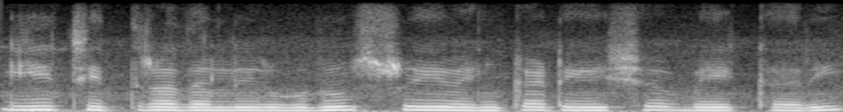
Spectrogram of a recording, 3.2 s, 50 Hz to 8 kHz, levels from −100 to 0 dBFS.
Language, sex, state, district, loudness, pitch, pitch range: Kannada, female, Karnataka, Chamarajanagar, -12 LUFS, 215 Hz, 205-225 Hz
